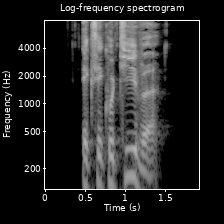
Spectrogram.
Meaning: executive branch
- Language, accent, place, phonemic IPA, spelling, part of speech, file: German, Germany, Berlin, /ɛksekuˈtiːvə/, Exekutive, noun, De-Exekutive.ogg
